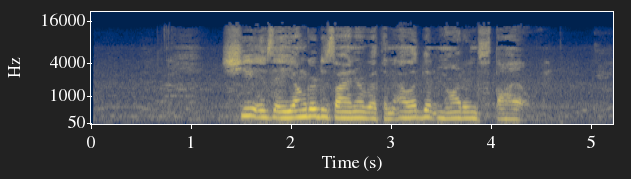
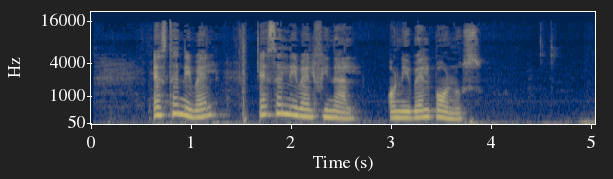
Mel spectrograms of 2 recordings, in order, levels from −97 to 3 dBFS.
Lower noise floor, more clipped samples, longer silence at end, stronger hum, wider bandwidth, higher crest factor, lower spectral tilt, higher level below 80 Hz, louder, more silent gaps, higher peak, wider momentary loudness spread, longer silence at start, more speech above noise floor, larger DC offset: second, -47 dBFS vs -61 dBFS; neither; first, 0.85 s vs 0 s; neither; second, 14.5 kHz vs 16.5 kHz; about the same, 16 dB vs 20 dB; about the same, -4.5 dB/octave vs -5 dB/octave; about the same, -54 dBFS vs -54 dBFS; first, -17 LUFS vs -28 LUFS; neither; first, -4 dBFS vs -10 dBFS; second, 10 LU vs 13 LU; about the same, 0.75 s vs 0.65 s; about the same, 31 dB vs 34 dB; neither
